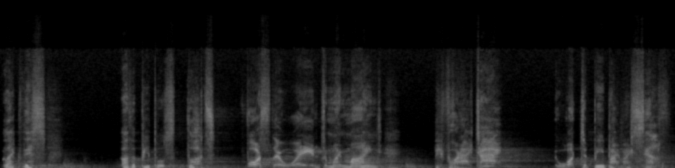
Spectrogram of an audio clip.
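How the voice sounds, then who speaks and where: An actor playing an eerie, dying psychic villain in a video game, speaking in slow, hushed, whispery tones. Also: male voice, high voice, lively intonation, gravelly, full character voice. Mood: fading. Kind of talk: video game cutscene acting. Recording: reverberant game audio with faint noise.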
